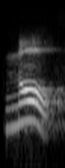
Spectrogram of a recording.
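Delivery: "नो" said alone, starting straight on n; silent k. Shown as a demonstration. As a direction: say "नो" with no k sound. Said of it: "के silent होता".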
